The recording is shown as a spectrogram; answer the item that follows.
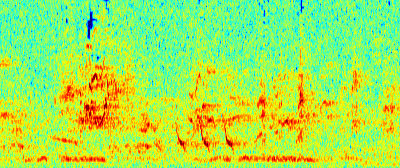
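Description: Wild birds calling at a bushland pond: a run of quick, falling chirps about halfway through, over a lower call that comes and goes.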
